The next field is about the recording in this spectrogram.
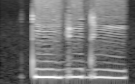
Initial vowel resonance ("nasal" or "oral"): nasal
